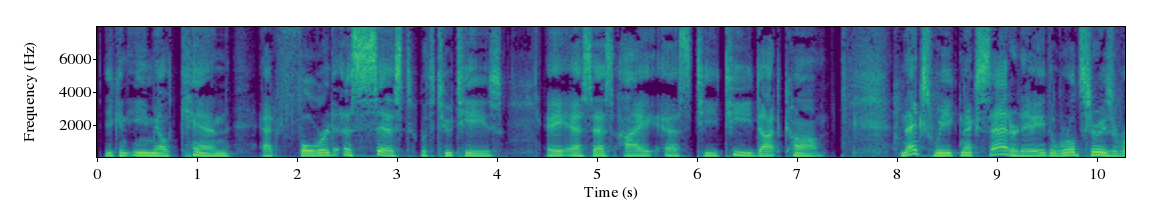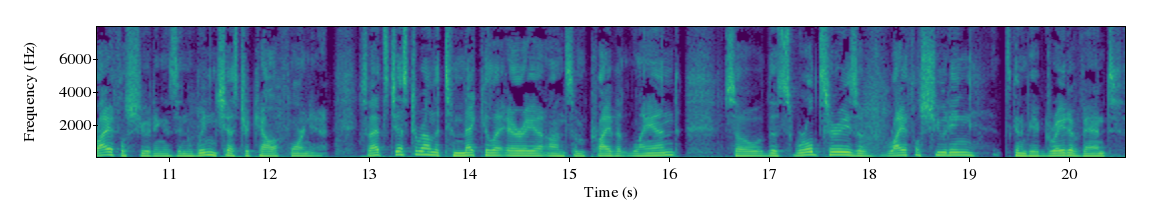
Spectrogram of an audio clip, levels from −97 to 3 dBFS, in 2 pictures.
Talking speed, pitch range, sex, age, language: 150 wpm, 130-150 Hz, male, 30-49, English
